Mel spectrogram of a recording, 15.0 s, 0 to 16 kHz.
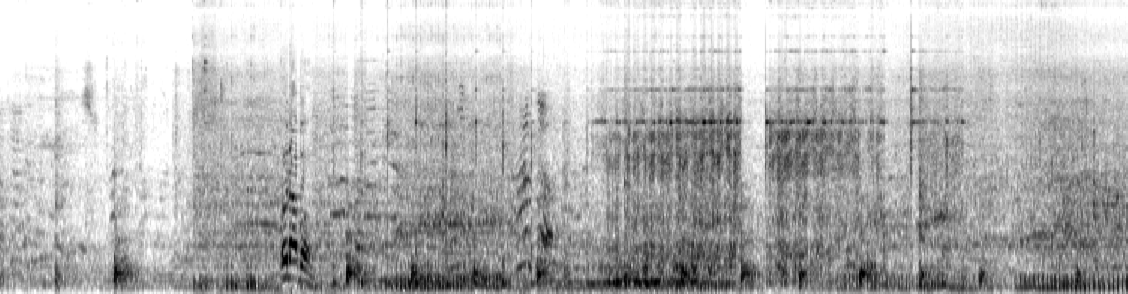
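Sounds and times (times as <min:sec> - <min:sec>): steady engine hum: 0:02.6 - 0:15.0
sharpening stone rubbing: 0:05.2 - 0:13.3.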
